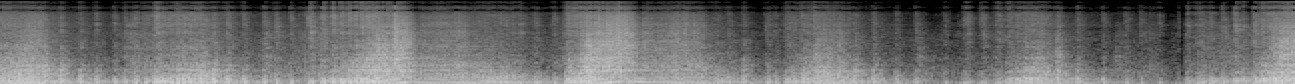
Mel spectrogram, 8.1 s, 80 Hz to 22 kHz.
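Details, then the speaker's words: NasKart with a CB750 750 engine: uneven surging revs with irregular pops from the exhaust, not the intake, about once a second; revs up fine but idles rough, misfiring, likely rich. "But it's just like trying to get it to idle is rough. And you guys can probably hear that popping. It's not coming out the intake, it's coming out the exhau"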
